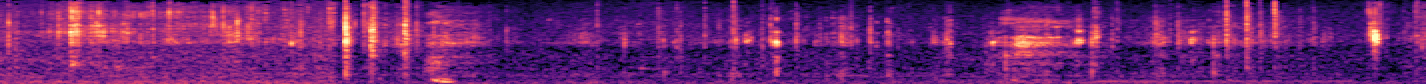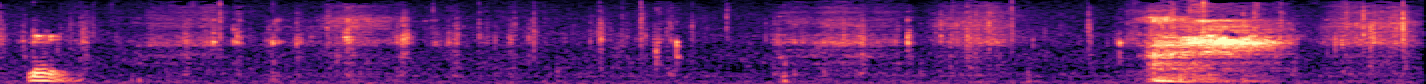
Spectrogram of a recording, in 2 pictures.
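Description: Close chewing and crunching of an extra crispy fried chicken tender with a pickle slice, a run of small crackles. A short "ooh" comes about seven seconds in, and a louder voiced hum near the end.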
